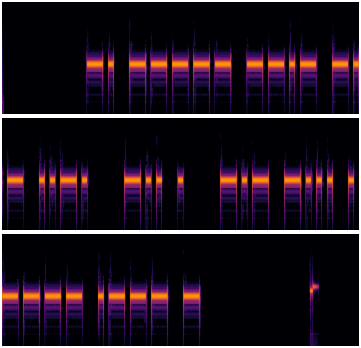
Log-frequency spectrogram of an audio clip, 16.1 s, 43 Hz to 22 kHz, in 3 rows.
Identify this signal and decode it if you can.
Morse code, heard as a keyed tone, about 16 wpm, 700 Hz. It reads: N0QKF DE KB1JT
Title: USA Callsign DE Callsign - 5 Characters - 15wpm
